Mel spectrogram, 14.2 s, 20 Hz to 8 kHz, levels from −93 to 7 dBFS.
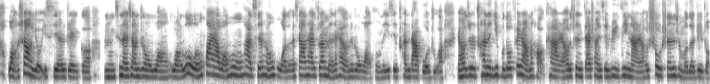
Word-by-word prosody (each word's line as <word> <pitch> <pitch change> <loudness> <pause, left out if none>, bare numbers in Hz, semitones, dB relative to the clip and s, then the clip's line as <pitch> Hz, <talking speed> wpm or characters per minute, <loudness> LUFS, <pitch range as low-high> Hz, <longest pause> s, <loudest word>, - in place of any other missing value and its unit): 网 215 -3 +1
上 275 -3 +6
有 195 -3 +2
一 - - -4
些 200 -1 +3
这 195 -2 -1
个， 175 -1 -5 0.2
嗯， 195 0 -2
现 240 +4 0
在 215 -1 +4
像 215 -2 +2
这 215 - -2
种 195 -2 0
网 185 +1 -2
网 195 -1 0
络 280 +4 +5
文 220 -1 +3
化 275 +2 +4
呀， 245 -2 +4
网 205 -1 0
红 255 0 +1
文 230 +2 -2
化， 250 -3 +2
其 220 +2 -4
实 235 - +1
很 235 0 -1
火 200 -6 -2
的， 195 +2 -5
像 230 +2 0
它 230 -1 +1
专 235 +1 0
门 195 -4 -3
的 205 - -3
还 230 - -2
有 200 -3 -2
那 195 +2 -4
种 195 -2 -3
网 170 -3 -6
红 175 0 -14
的 185 - -7
一 190 - -1
些 200 0 -2
穿 200 -2 -4
搭 195 -1 +4
博 175 -2 -2
主 175 -1 -9
啊， 175 +1 -5 0.3
然 200 0 +2
后 220 - +3
就 235 +2 -1
是 230 - +1
穿 255 +3 +1
的 245 - +3
衣 235 +2 0
服 220 -2 -5
都 225 +1 +1
非 245 +4 -1
常 220 -6 +2
地 210 - -1
好 215 - -3
看， 210 -3 0
然 180 0 -1
后 200 - +3
甚 215 +2 -2
至 215 - 0
加 210 0 +1
上 215 0 -4
一 - - 0
些 205 0 0
滤 215 +1 -3
镜 225 +1 -2
呐， 190 -3 +2
然 175 +1 -3
后 195 - -3
瘦 240 +3 0
身 230 0 -1
什 225 -2 -6
么 175 -2 -5
的 175 -1 -3
这 195 0 0
种。 175 -2 -9
210 Hz, 340 characters per minute, -23 LUFS, 195-230 Hz, 0.3 s, 上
